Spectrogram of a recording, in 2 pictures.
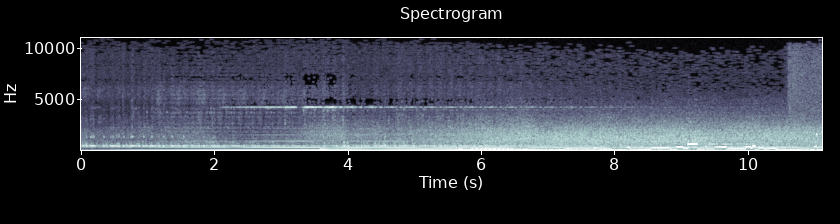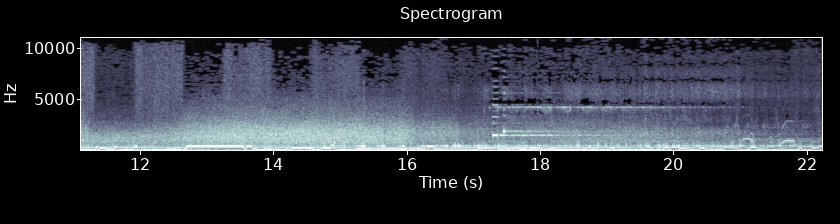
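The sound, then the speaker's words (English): Moth wingbeats picked up through a detector, rendered as a continuous throbbing electronic hum with shifting low tones and a wash of filtered static, fairly loud and steady throughout, with no talking. “The wings beat rhythms of filtered static, and when I pointed the detector at the moths, they made these sounds.”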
